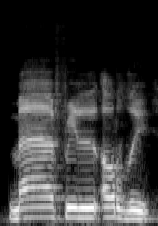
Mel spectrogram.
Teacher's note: لام اور را ساکن ہے، دونوں پر قلقلہ نہیں ہوگا، را ساکن سے پچھلے حرف کے اوپر زبر ہے، را کو پر پڑھیں گے، ضاد حروف مستعلیہ ہے، ضاد بھی پر پڑھا جائے گا۔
